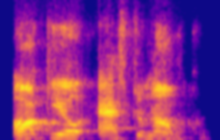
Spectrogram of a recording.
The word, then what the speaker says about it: archaeoastronomical: Okay, archaeoastronomical.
